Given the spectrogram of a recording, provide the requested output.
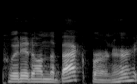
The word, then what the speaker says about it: put it on the back burner: on the back burner, you're going to hear me pronounce the final T in put and the final T in it as a flap T, because those T's come between two vowel sounds.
